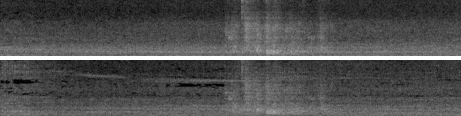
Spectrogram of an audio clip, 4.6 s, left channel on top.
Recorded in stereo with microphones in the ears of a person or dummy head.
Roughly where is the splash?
Centre.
